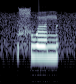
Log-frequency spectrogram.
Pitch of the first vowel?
high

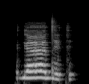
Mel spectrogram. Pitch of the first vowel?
high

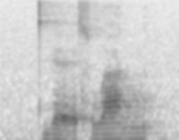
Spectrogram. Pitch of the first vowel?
low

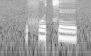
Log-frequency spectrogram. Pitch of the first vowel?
low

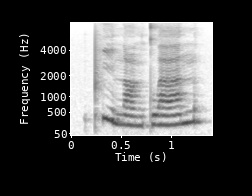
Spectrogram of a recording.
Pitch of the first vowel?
falling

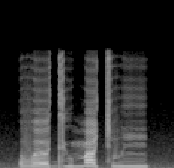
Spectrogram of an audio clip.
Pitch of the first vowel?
low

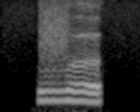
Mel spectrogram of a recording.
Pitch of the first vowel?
low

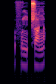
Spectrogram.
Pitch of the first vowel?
low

